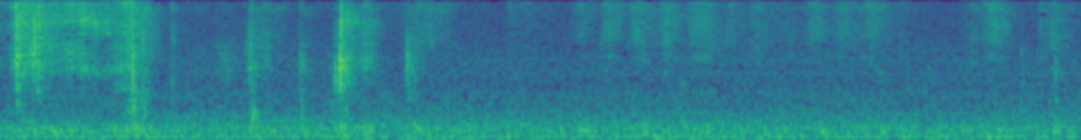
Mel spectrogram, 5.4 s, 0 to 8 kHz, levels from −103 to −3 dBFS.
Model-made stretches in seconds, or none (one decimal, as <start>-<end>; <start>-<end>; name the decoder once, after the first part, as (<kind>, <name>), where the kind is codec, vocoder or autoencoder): none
